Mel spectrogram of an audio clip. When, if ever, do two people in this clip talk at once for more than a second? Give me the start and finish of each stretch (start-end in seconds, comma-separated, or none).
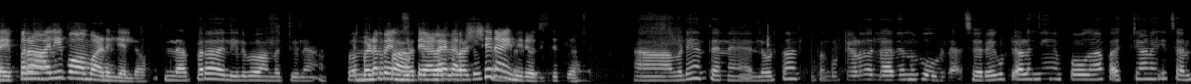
3.6-5.2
